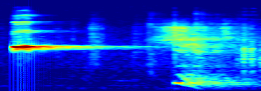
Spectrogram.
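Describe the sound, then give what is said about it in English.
A single sharp whistle blast gives the signal at a student air rifle tournament in a school gym, a steady shrill tone lasting about a second, followed by a short, muffled burst of sound. “in the small town of Clever, just outside Springfield, Missouri, students in the gym wait for the signal from a whistle to shoot at their targets”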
